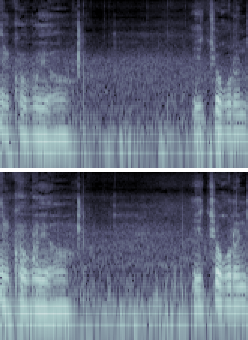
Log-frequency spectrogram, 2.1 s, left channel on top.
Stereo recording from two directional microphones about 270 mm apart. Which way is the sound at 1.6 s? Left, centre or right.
Centre.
